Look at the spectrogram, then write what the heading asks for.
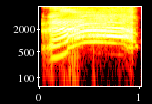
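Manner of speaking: a high, loud shout of laughter; a real burst of laughing shriek. Real, not acted. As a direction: scream with delight at the joke. Reacting to the punchline.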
